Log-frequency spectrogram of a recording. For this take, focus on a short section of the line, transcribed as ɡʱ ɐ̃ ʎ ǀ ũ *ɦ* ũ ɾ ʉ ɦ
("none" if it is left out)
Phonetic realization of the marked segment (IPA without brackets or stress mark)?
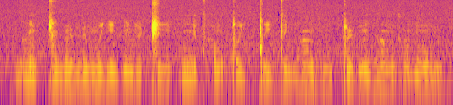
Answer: ɦ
